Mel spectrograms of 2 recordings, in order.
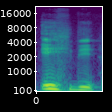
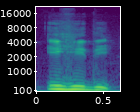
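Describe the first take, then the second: First: The h runs straight into the d. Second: An extra vowel is sounded after the h. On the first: The speaker calls it right. "It's ihdi" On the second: The speaker calls it wrong. "I think you bounced the ha here. You said ihidi"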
